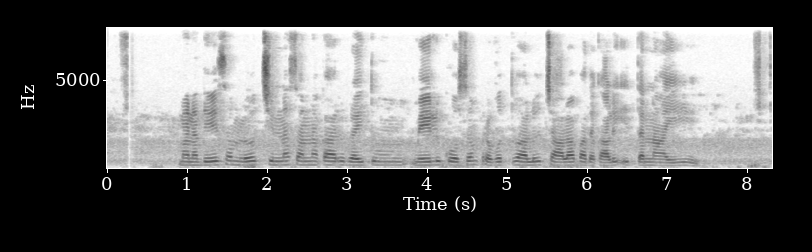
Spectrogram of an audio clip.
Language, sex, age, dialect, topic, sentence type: Telugu, female, 36-40, Central/Coastal, agriculture, statement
